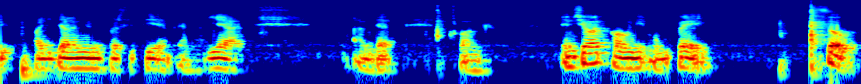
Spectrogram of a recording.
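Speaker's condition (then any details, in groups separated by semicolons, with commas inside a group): No condition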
